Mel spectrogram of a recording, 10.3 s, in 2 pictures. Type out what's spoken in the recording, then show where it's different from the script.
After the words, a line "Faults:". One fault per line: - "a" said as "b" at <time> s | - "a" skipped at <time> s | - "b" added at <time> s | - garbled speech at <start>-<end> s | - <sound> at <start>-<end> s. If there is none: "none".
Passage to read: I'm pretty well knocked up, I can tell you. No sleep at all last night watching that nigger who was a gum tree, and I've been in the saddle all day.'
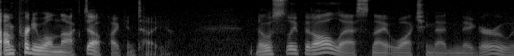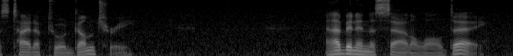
I'm pretty well knocked up, I can tell you. No sleep at all last night watching that nigger who was tied up to a gum tree, and I've been in the saddle all day.'
Faults:
- "tied up to" added at 5.2 s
